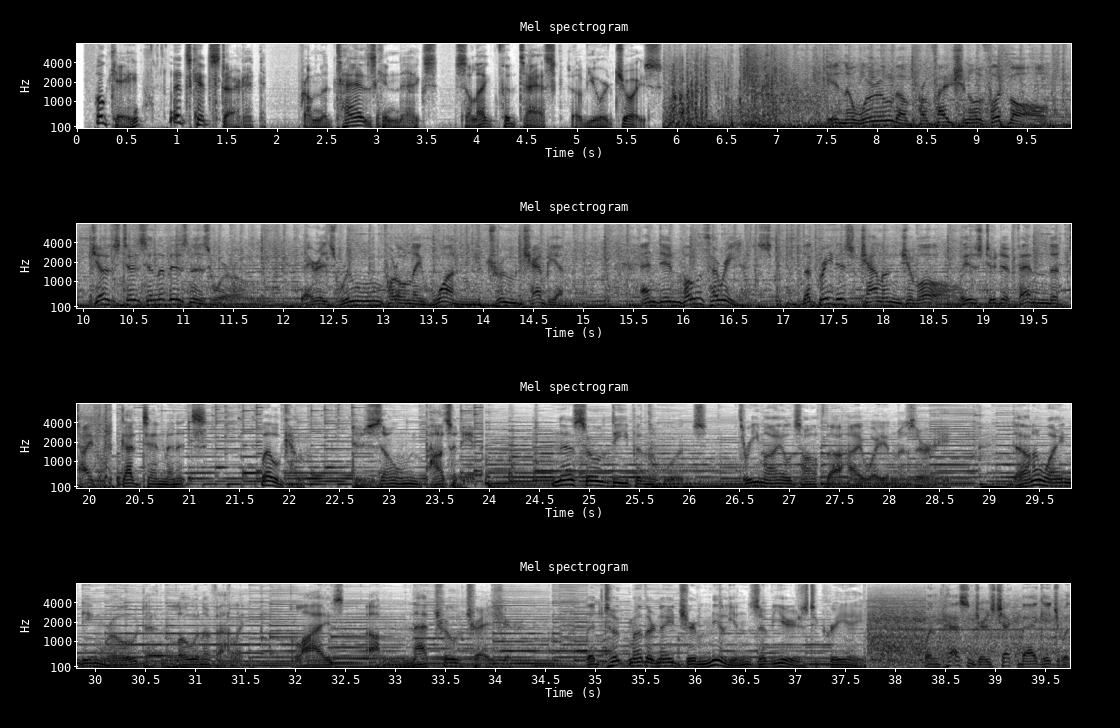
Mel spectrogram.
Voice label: Narration Male; commercial voiceover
